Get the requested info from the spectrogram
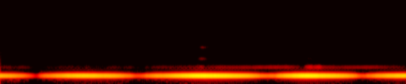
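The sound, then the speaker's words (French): A singing bowl rubbed with the leather-covered side of its stick gives a steady, sustained hum with a faint higher overtone, gently swelling and fading in slow waves throughout, with no voices. “Donc ce bol sonne très très bien côté cuir.”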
